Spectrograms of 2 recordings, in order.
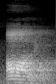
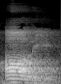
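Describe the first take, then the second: The two takes are said the same way.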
